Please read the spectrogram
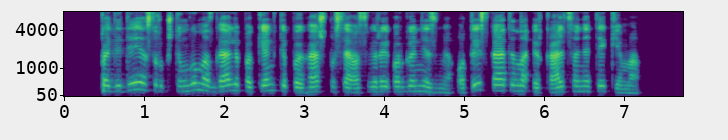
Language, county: Lithuanian, Marijampolė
